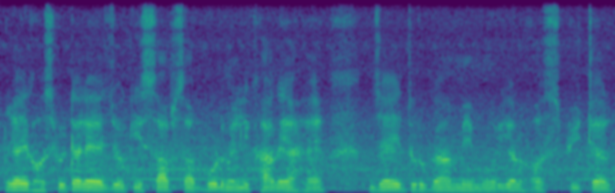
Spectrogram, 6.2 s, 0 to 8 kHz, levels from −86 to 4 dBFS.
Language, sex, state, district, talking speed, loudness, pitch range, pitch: Hindi, male, Jharkhand, Deoghar, 175 wpm, -19 LUFS, 120-130 Hz, 125 Hz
